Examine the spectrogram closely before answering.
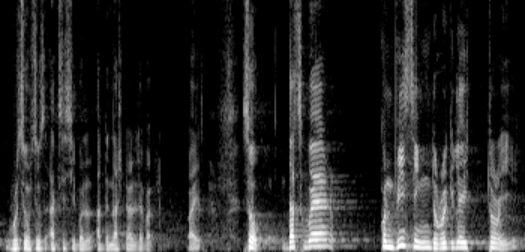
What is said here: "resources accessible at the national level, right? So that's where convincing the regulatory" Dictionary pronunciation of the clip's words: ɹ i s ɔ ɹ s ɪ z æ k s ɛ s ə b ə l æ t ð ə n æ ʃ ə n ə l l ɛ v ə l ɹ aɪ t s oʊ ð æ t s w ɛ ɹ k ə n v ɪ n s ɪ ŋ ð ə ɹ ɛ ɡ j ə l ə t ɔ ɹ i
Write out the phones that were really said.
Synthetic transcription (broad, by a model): ɹ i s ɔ ɹ s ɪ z æ k s ɛ s ə b ə l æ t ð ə n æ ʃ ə n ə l l ɛ v ə l ɹ aɪ t s oʊ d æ t s w ɛ ɹ k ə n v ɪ n s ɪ ŋ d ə ɹ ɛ ɡ j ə l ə t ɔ ɹ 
